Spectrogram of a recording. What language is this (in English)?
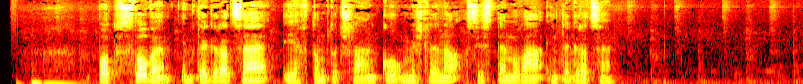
Czech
